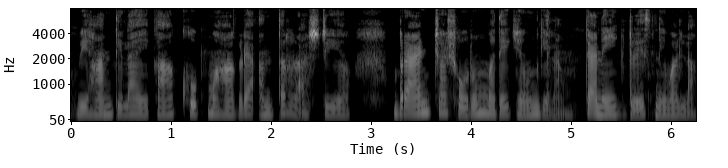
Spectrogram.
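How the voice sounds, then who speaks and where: A woman reading a story aloud in a steady, expressive way as a storyteller. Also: medium pitch, vocal fry, no echo, studio quality. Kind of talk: scripted story narration.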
